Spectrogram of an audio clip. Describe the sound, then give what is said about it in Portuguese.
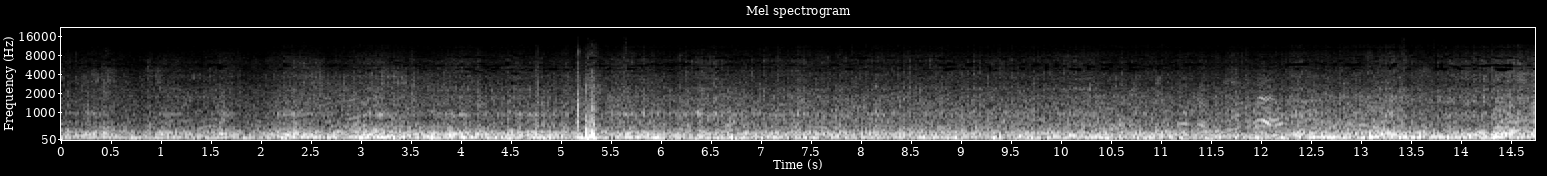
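Racing cars roar around a track under a green flag in a steady, continuous engine drone, with a brief sharp burst about a third of the way through. “Bandeira verde, carros em movimento.”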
